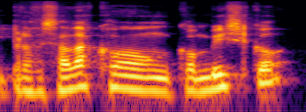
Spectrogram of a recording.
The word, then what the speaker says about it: VSCO: Cómo se llama visco yo le llamo vsco porque como no sé cómo se pronuncia visco visco vamos visco Supongo que estará bien porque como se pronuncia en inglés pero el qué a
